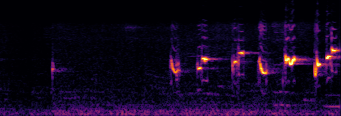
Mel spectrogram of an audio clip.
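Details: Yellow-vented bulbul giving its long, lively night-time ropel song. Near-silence at first, then a lone note, then a quickening run of bubbly, slurred whistled notes that rise and fall around the upper-middle range. Faint low background hum.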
